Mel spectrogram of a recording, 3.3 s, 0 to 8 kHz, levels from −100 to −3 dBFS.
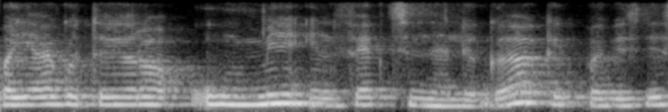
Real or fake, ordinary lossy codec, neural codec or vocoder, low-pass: real; Opus, 64 kbps; none; 7.2 kHz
